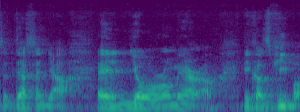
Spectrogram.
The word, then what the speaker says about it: Adesanya: But the fight I'm going to talk about right now is Izzy Adesanya, although many people say Adesanya, but apparently the correct way to pronounce his name is Adesanya, and Yoel Romero, because people highly criticize that fight for lack of action.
